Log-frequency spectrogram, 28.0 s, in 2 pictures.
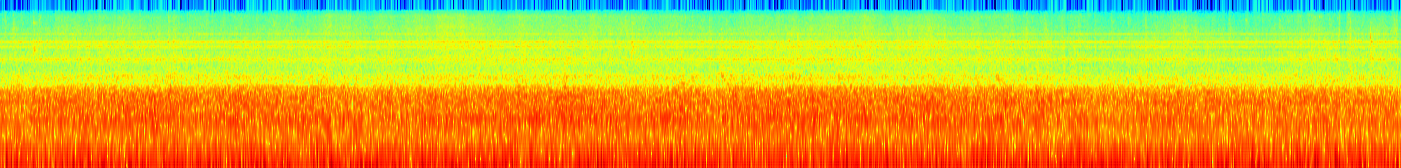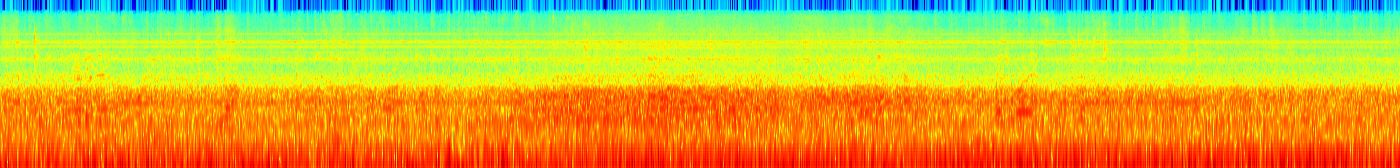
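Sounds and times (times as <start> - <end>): low hum: 15.0 - 28.0.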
